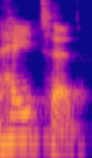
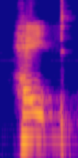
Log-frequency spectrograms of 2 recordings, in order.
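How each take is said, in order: First: The ending is an extra syllable, id. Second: The ending is a bare t sound, no syllable. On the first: The speaker calls it right. "So it's wanted and hated" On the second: The speaker calls it wrong. "that doesn't sound right"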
